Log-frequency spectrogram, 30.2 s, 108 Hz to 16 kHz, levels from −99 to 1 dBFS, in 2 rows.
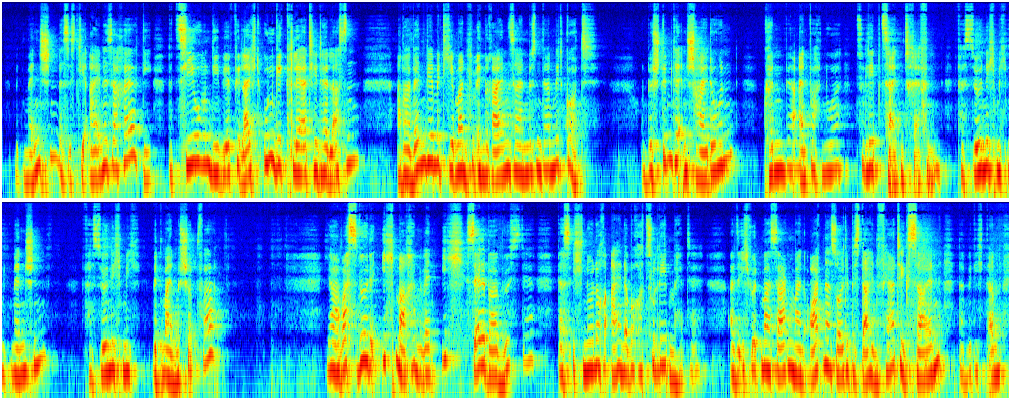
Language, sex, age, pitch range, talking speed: German, female, 50-69, 185-225 Hz, 160 wpm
